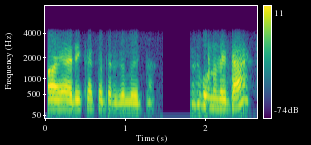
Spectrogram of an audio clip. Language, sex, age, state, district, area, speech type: Goan Konkani, female, 60+, Goa, Murmgao, rural, conversation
